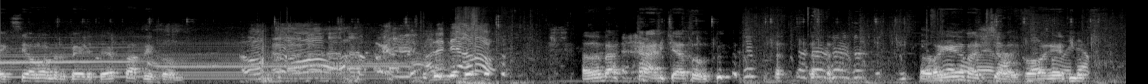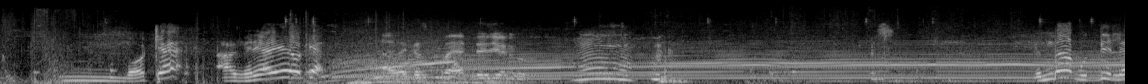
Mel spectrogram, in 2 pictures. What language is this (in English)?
Malayalam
